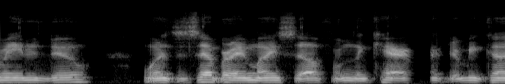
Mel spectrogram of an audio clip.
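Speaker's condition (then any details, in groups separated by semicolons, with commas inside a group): ALS; likely bulbar form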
